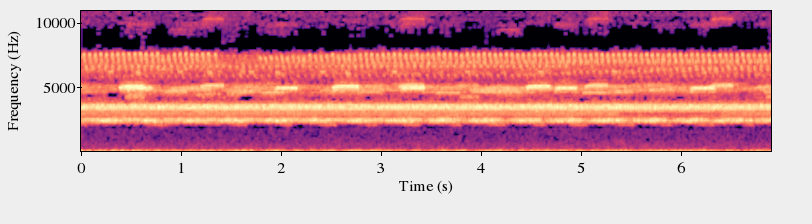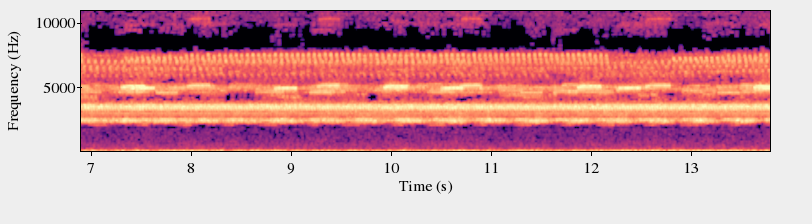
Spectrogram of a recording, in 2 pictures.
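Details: Nighttime crickets and other insects recorded in Cape Cod marshland: a dense, continuous high-pitched chorus of steady trilling bands with faint pulsing, over a low constant rumble from a fish tank.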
